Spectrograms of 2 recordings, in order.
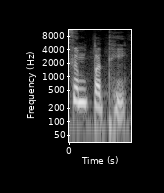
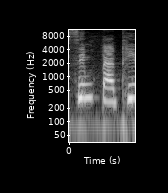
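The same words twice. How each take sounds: First: सिंपैथी with a short schwa, "SIM-puh-thee"; correct pronunciation. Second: सिंपैथी with an open, full "pa" in the middle; wrong pronunciation. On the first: Teacher correcting for students, सिंपैथी said with a weak middle vowel. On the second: Teacher rejecting a misreading, सिंपैथी said with a full middle vowel. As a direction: stretch the middle vowel of सिंपैथी, "sim-PAA-thee". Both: Shown as a demonstration. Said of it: "सिंपैथी नहीं".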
